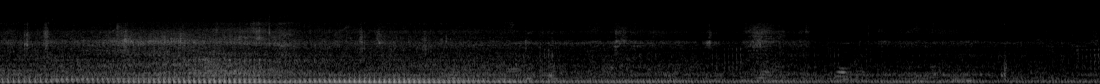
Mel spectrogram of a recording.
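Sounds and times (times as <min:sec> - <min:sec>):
vehicle engine passing by: 0:00.0 - 0:07.9.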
